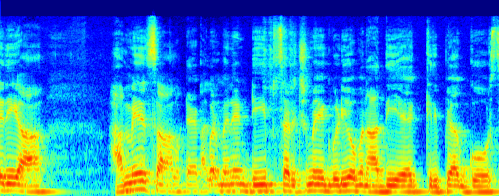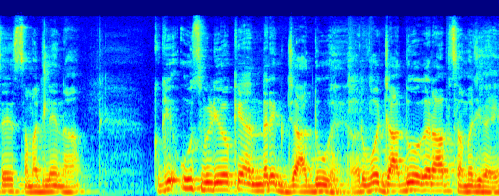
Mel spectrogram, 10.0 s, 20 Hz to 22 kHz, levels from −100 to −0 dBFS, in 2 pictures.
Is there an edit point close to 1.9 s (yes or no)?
yes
